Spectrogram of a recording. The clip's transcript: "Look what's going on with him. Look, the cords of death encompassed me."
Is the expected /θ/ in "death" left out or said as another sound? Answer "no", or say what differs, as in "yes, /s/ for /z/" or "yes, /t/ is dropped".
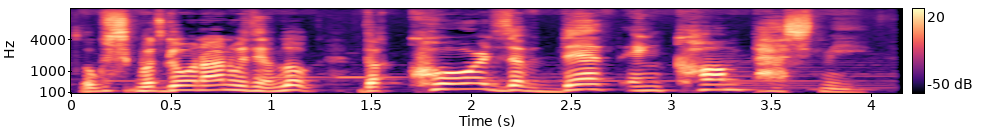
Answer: no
